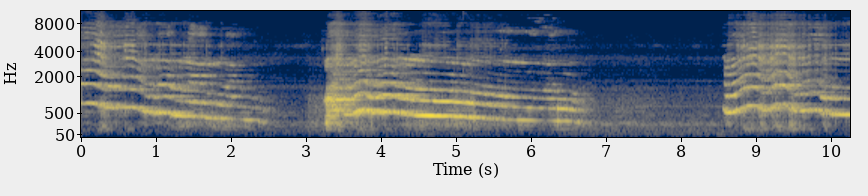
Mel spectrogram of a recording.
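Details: Husky howling as it waits patiently for its owner's return: three long descending howls separated by short pauses, the middle one the longest at around three and a half seconds, each loud and richly harmonic.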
